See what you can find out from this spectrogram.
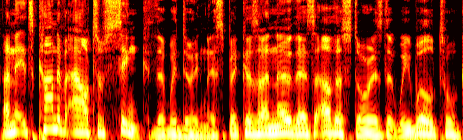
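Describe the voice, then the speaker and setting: A man with a British accent talks at a fairly quick pace, sounding somewhat breathy. His pitch swings very widely. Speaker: podcast host. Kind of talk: interview.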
